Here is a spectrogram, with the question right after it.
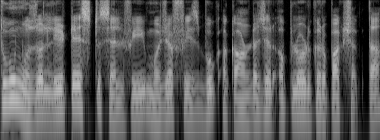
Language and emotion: Goan Konkani, neutral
